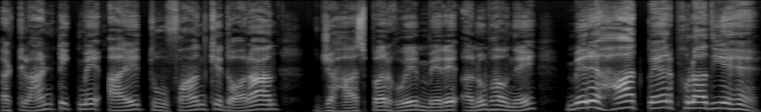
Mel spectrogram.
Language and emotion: Hindi, surprised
